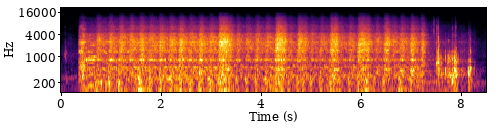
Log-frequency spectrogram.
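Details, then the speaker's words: Subaru Forester GT after battery went flat and TPS replaced, quarter tank of fuel, crank and cam signals present: starter churns steadily about seven seconds but never catches; crank, no start, cause unconfirmed. "doesn't want to start. Got about a quarter of a tank of fuel. I do have fuel."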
